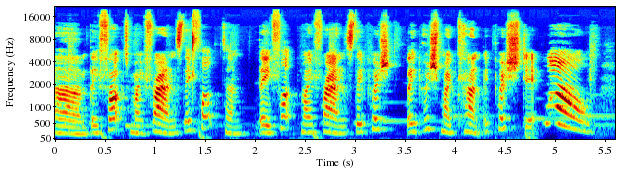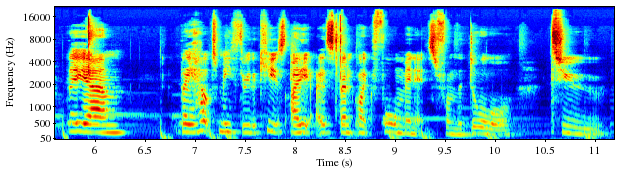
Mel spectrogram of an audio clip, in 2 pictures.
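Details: Woman with Tourette's syndrome, recorded live while streaming; repetitive involuntary swearing vocal tics interrupting her speech; real, not acted; vocal tics (Tourette syndrome).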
